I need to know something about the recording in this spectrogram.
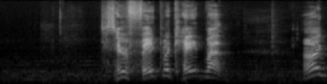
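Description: A young man speaks nearby.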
